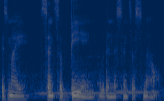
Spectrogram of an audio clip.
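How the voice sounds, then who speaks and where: A woman leading a guided meditation in a measured, instructing manner, with long pauses between short phrases. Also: very deep voice, fairly even intonation, background noise. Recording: voice over meditation music with flute.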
